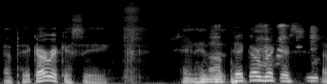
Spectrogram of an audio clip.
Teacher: It is spelled EPIC, epic, ARI, and then CACY. And the stress is on the 3rd syllable.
